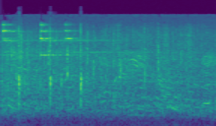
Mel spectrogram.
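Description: Outdoor crowd of adults and children chattering at once, with no single voice standing out.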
